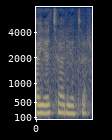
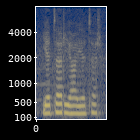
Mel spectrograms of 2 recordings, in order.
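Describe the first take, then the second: First: Low, soft fed-up groan. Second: Softer and lower, defeated; fed up. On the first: Gamer worn out by a hard boss, softly fed up. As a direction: sink into a soft defeated muttering. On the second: Gamer fed up after dying again, fading. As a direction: let it fade out in frustration. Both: Real, not acted. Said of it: "konuşamıyorum artık sinirden".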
